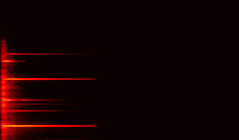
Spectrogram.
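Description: A single bright ding sound effect that fades for about a second and then cuts off suddenly, marking an answer appearing on the slide.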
